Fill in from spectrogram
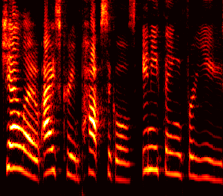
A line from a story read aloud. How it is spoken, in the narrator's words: said Mom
